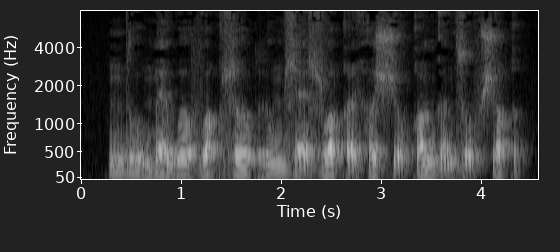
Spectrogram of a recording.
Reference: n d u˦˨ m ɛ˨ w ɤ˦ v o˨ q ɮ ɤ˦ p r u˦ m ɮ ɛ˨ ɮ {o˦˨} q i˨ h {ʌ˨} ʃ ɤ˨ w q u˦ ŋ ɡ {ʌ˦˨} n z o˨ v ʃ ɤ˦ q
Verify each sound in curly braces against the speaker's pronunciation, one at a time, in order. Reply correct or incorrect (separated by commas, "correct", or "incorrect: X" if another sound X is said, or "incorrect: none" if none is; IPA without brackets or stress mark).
correct, incorrect: ʌ˦, incorrect: ʌ˨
